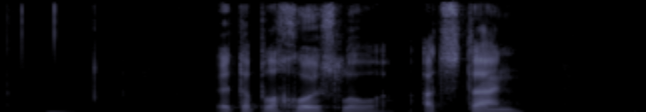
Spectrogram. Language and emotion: Russian, neutral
